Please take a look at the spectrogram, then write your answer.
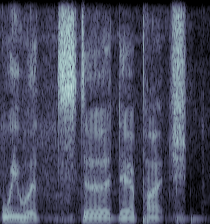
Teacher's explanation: There, rising, there, and then falling on punch. Punch, there, punch.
